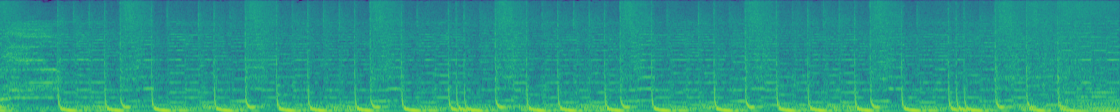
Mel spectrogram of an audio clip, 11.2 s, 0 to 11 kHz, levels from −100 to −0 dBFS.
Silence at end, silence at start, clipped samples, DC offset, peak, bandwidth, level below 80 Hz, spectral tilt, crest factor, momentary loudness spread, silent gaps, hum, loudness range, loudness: 0 s; 0 s; under 0.1%; under 0.1%; -12 dBFS; 11 kHz; -24 dBFS; -4.5 dB/octave; 8 dB; 2 LU; none; none; 1 LU; -21 LUFS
